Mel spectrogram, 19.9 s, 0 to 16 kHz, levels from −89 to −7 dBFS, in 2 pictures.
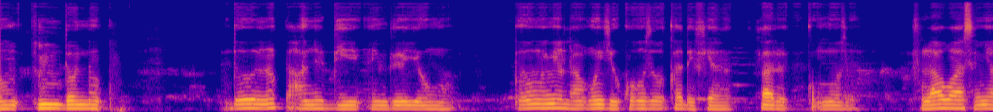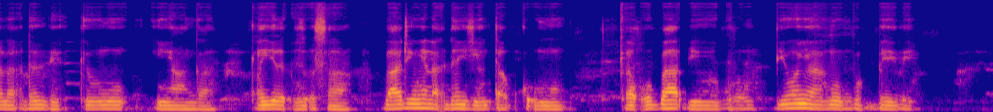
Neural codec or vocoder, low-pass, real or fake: codec, 44.1 kHz, 2.6 kbps, SNAC; 14.4 kHz; fake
